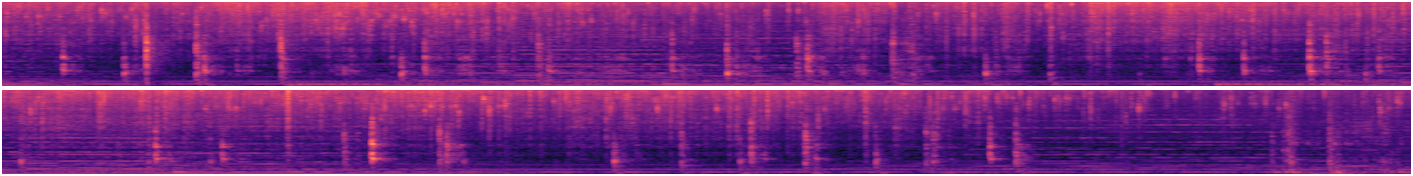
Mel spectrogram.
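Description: Lemongrass, garlic and leaves sizzling in hot oil in a non-stick wok, stirred with a wooden spatula that scrapes and knocks against the pan. The stirring strokes stop a few seconds before the end while the sizzling goes on.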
